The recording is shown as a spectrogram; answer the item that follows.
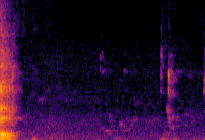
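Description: A man's voice finishing a word, then quiet with one faint short click about a second and a half in.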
